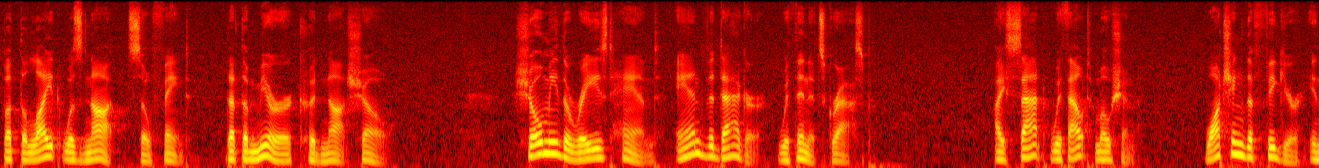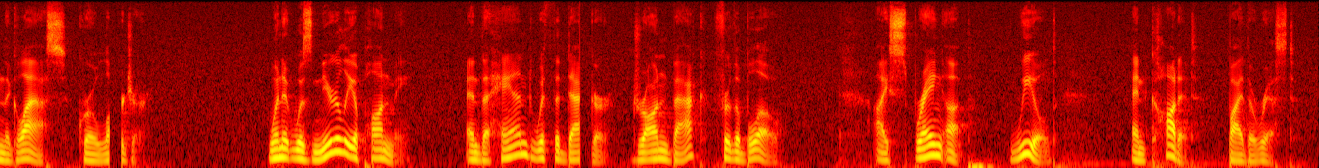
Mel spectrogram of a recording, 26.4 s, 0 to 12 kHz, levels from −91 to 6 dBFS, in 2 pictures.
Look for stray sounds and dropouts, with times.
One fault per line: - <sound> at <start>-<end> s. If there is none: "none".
- dropout at 14.3-14.4 s
- dropout at 19.0-19.1 s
